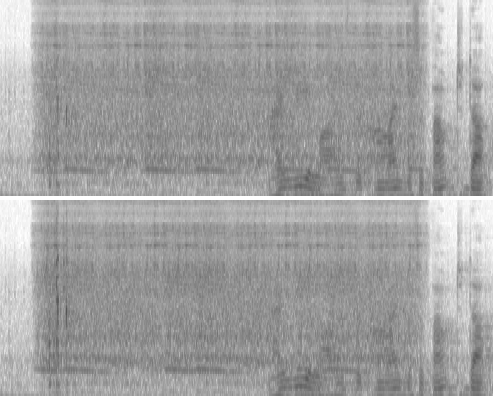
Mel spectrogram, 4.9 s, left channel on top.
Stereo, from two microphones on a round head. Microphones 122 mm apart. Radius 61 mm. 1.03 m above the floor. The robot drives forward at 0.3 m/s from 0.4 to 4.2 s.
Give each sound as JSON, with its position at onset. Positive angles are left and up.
{"t": 0.5, "sound": "cutlery clinking", "side_deg": -65, "distance_m": 1.5}
{"t": 2.7, "sound": "a man speaking", "side_deg": 25, "distance_m": 2.5}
